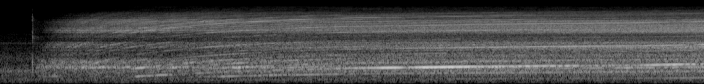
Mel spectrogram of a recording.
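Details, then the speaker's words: 45,000 RPM high-speed ID grinding spindle on a newly acquired grinding machine, air-cooled with a rear air filter pulling air through the spindle; thin whine climbs smoothly to a clean, steady high scream, no rattles. Normal running, seems in good shape. "it pulls air through the spindle to keep it cool and I guess to keep the chips out of the spindle itself sounds like a rocket ship taking off seems to be in good shape"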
